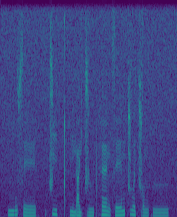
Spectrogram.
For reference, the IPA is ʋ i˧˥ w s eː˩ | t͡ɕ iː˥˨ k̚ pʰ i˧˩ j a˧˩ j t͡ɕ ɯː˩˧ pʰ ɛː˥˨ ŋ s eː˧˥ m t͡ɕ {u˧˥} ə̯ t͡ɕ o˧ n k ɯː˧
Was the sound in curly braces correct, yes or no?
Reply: no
